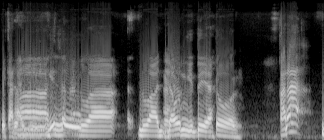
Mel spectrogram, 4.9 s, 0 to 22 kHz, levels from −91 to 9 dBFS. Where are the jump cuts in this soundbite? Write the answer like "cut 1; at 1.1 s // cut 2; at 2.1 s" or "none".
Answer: none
